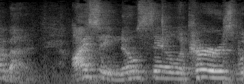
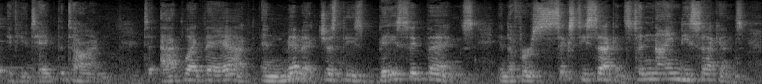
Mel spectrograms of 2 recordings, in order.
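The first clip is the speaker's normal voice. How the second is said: ordinary delivery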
